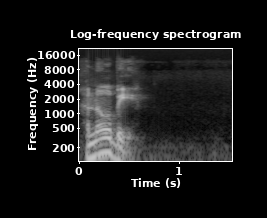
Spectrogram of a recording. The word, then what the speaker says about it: Honobia: The story is well known, and you can find it online by searching The Siege at Honobia, pronounced Hanobi.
